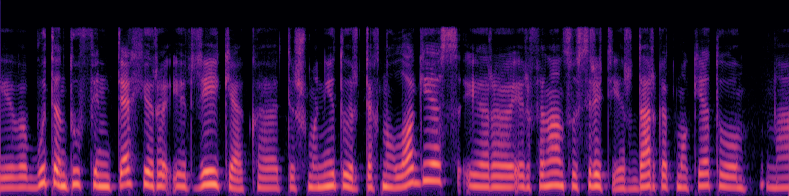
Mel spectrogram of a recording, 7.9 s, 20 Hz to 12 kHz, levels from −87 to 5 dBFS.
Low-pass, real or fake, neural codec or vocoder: 7.2 kHz; real; none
